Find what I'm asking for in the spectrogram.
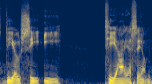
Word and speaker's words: docetism: If you want to spell that, it's D O C E T I S M, docetism.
